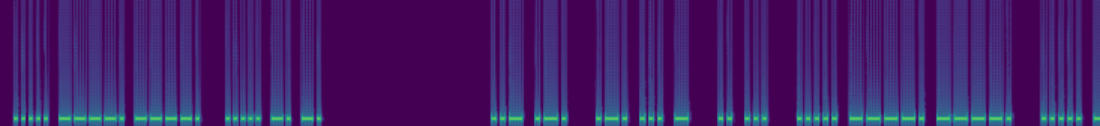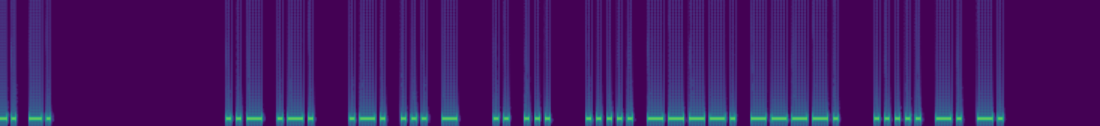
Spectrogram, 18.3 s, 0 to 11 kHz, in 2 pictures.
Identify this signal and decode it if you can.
Morse code, heard as a keyed tone, about 35 wpm, 700 Hz. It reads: 599 5NN UR RST IS 599 5NN UR RST IS 599 5NN
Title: Speed-Racing Common QSO Phrases Encore - 28wpm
